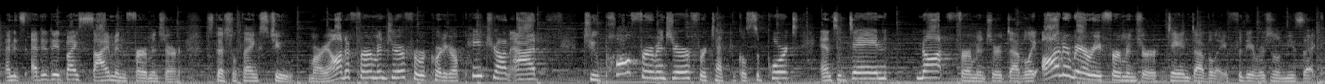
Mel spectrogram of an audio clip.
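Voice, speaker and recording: A woman speaks as a podcast host, with a pitch that moves around animatedly. Her delivery is effusive and expressive, suited to chatting with a guest and addressing listeners. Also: fairly quick, music in the background. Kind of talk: warm interview chat and show sign-off.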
